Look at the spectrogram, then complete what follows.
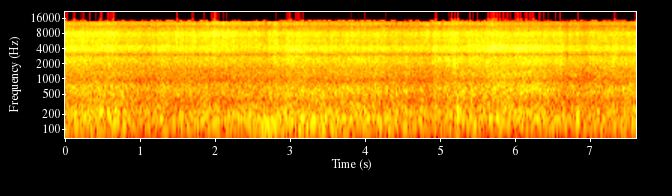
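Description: Sea water rushing and splashing as southern right whales roll and jostle at the surface, a steady loud rush of churning water.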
